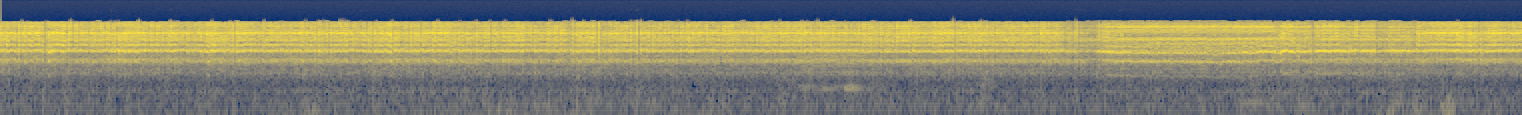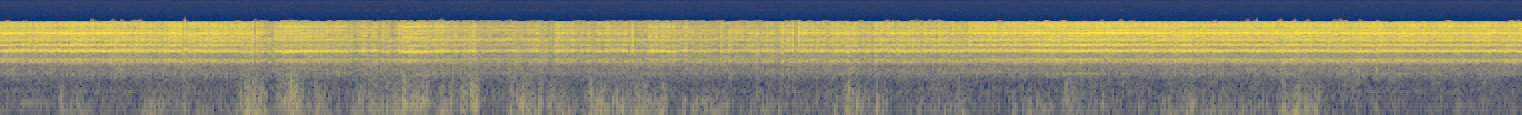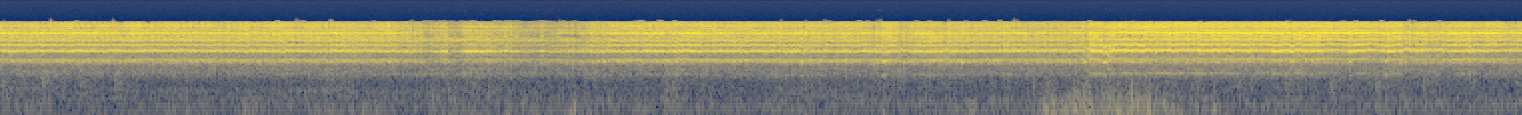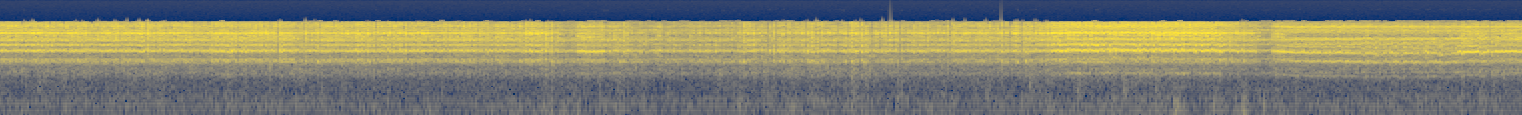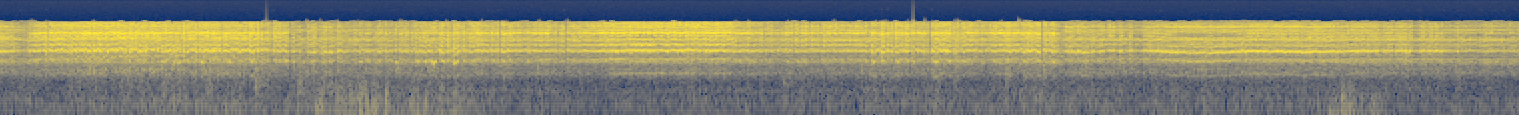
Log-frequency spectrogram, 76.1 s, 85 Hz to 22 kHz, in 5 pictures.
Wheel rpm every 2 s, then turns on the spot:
170, 170, 170, 170, 170, 160, 170, 170, 160, 160, 170, 170, 170, 170, 170, 160, 160, 160, 160, 160, 160, 170, 170, 170, 170, 170, 170, 170, 160, 160, 160, 160, 160, 160, 170, 170, 160, 170.
none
